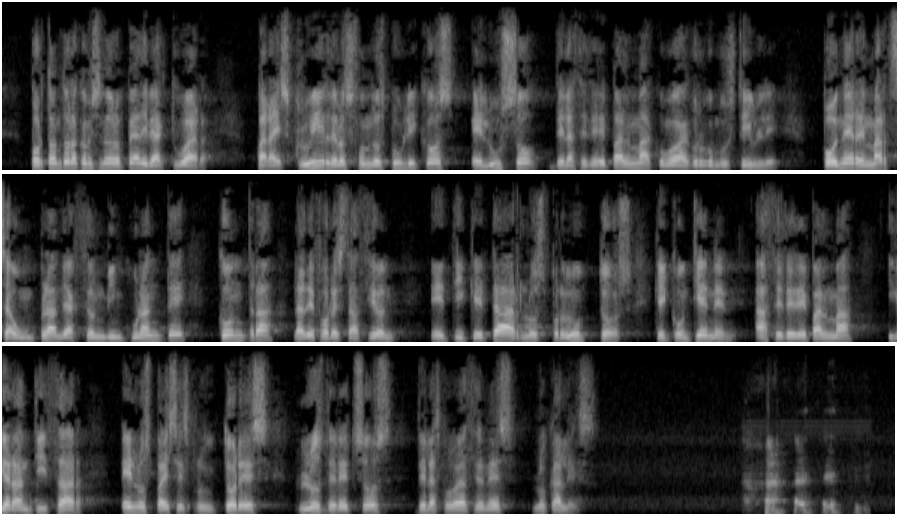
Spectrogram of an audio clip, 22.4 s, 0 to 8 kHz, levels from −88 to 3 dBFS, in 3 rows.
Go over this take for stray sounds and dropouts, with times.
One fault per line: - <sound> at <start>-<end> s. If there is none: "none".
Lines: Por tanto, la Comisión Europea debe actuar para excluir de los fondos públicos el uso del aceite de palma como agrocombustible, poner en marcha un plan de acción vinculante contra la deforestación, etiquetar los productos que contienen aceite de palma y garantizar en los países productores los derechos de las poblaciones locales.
- laugh at 21.1-22.2 s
